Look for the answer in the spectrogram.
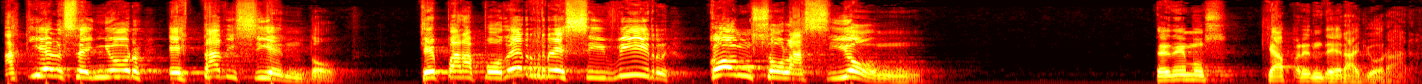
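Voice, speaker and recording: A man's voice: sits high, huge pitch swings, takes it slowly, bright, forceful tone. A man preaching a sermon as pastor, pressing his points with emphatic rising repetitions.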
